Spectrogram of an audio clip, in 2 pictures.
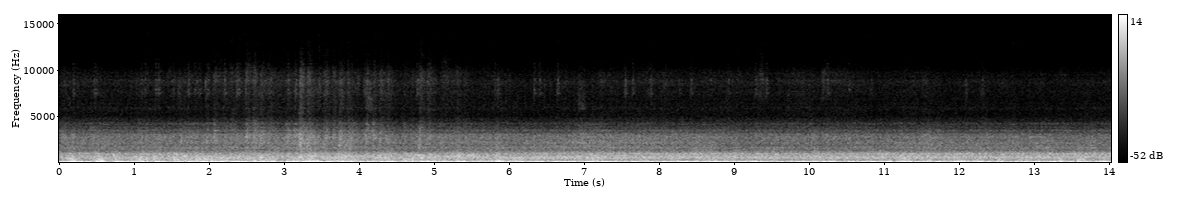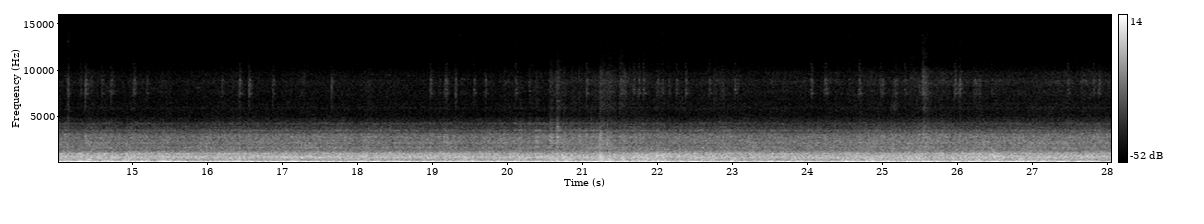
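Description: Passenger train running along the track, heard from inside the carriage: a steady rumble of wheels on rails.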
